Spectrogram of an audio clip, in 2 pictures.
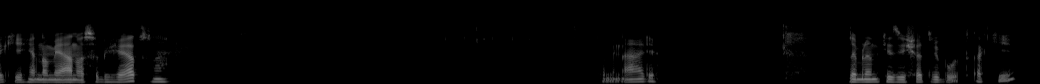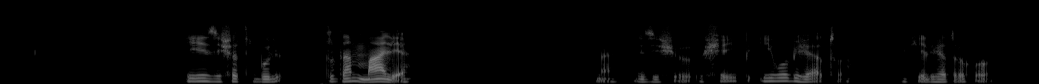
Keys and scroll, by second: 2.6 l, 3.8-5.9 typing.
